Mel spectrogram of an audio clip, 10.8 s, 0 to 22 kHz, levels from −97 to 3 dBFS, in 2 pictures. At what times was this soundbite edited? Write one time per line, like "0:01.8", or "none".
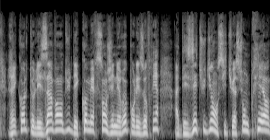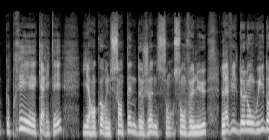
0:09.8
